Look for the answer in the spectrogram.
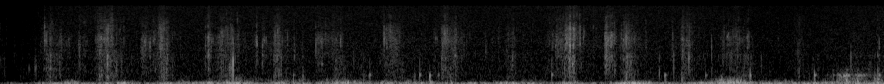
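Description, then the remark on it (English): Steady footsteps crunch through dry leaves and twigs on a gravel path in thick forest, in a wilderness near the Hickory Ridge Fire Tower in Indiana, a continuous rustle with regular treads. No one speaks. “We can hear the sound of leaves crunching beneath our feet.”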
